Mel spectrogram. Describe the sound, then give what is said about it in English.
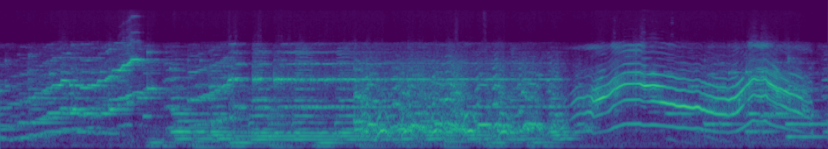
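A white kitten chased up a tree by a dog meows loudly, a run of drawn-out, wavering cries that rise and fall in pitch, continuing without pause and with no talking. “Dog has got a white kitten up a tree.”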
